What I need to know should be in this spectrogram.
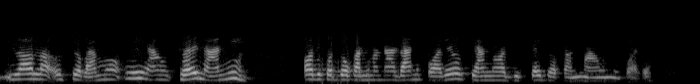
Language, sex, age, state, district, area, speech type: Nepali, female, 60+, West Bengal, Jalpaiguri, urban, conversation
